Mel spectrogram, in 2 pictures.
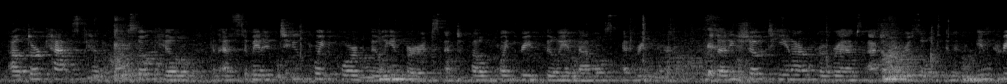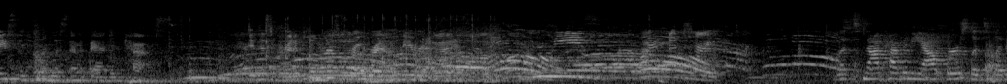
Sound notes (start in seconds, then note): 12.2 audience boos; 15.8 overlapping chattering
